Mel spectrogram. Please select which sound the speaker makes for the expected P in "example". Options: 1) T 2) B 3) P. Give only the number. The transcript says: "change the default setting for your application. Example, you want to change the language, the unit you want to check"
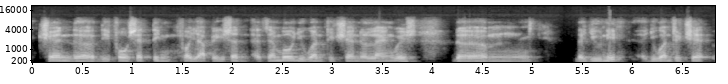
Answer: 2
